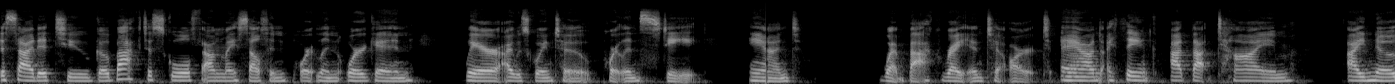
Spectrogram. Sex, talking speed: female, 140 wpm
